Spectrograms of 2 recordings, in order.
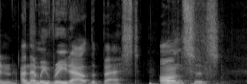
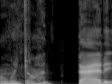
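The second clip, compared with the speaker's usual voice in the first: put-on fake California accent; 4 dB quieter than usual. Showing the group how daddy sounds in a put-on Cali accent. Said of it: "said daddy in your Cali accent".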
